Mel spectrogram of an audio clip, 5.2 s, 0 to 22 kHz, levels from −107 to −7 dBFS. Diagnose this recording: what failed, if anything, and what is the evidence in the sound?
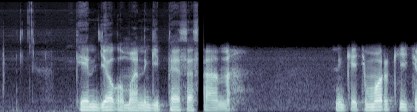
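At 2.47 s an 80 ms gap, then boxy speech with nothing above 3.8 kHz and faint new noise: likely the input switched to a poorer device at the driver.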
